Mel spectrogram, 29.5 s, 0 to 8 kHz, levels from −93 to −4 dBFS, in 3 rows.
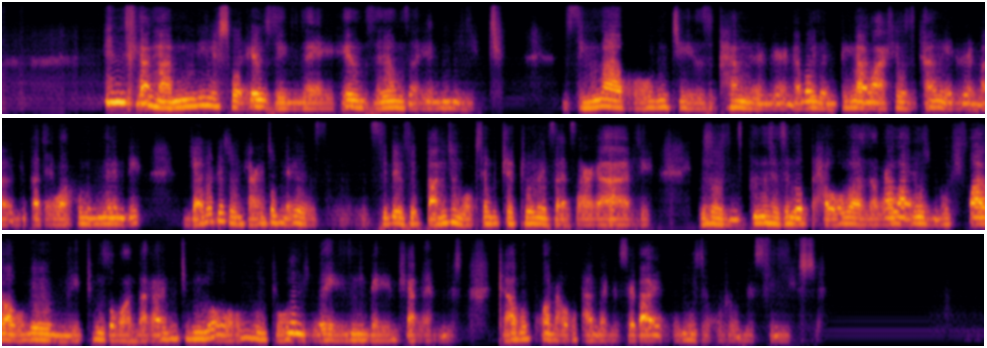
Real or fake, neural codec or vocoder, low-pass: fake; codec, 16 kHz, 0.5 kbps, FreqCodec, smaller model; 7.2 kHz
